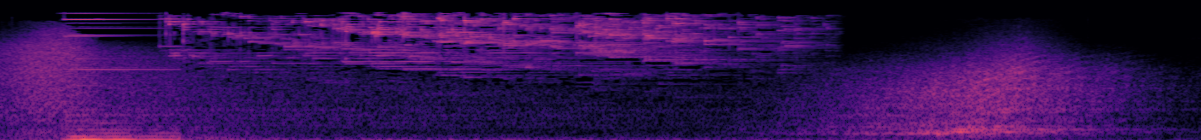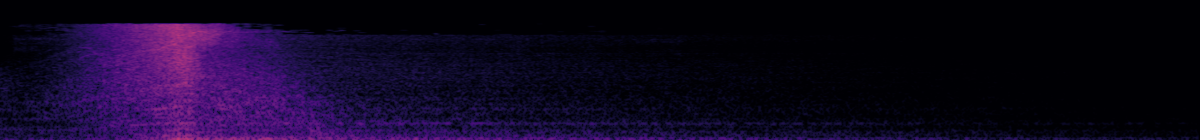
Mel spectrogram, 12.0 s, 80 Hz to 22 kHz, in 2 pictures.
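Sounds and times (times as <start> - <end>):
shimmering chime-like tinkling: 0.4 - 4.4.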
